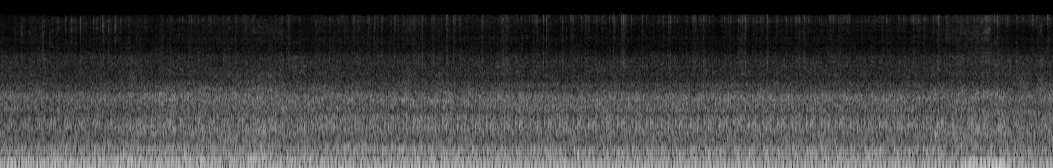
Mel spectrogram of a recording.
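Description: Tractor engine running steadily at idle, powering the hydraulics of a post-driving hammer rig, with no hammer blows. The low hum swells briefly near the end.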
